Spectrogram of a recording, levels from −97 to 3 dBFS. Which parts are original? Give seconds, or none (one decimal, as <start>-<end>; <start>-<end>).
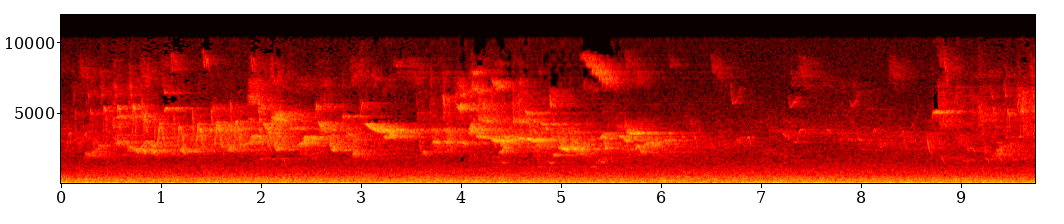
0.0-3.5; 6.6-9.7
